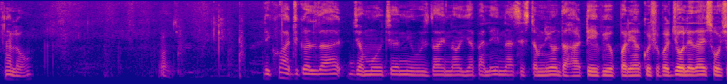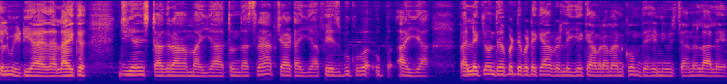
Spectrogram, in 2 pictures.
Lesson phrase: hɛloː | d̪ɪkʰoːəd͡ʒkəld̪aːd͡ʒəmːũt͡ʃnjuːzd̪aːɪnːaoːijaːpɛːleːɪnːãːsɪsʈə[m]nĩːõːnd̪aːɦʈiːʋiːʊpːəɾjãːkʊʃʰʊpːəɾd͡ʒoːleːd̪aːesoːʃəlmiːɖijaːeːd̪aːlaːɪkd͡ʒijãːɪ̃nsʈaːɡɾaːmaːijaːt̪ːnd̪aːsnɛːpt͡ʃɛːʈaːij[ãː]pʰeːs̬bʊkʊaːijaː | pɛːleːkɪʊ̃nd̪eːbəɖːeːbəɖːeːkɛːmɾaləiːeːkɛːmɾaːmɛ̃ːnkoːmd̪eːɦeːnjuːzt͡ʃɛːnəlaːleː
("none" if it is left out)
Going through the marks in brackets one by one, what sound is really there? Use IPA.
m, aː

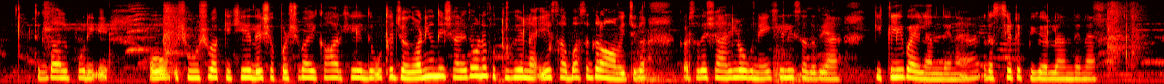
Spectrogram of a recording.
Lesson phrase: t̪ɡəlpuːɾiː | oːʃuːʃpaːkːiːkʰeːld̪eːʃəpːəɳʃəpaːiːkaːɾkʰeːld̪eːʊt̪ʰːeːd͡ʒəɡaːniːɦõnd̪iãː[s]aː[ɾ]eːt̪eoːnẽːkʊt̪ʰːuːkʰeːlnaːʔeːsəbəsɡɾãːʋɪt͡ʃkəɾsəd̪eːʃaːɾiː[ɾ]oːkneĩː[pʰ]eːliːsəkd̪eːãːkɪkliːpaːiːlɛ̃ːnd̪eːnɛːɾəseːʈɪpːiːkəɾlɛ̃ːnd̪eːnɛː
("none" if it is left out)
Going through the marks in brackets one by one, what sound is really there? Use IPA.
ʃ, ɾ, l, kʰ

